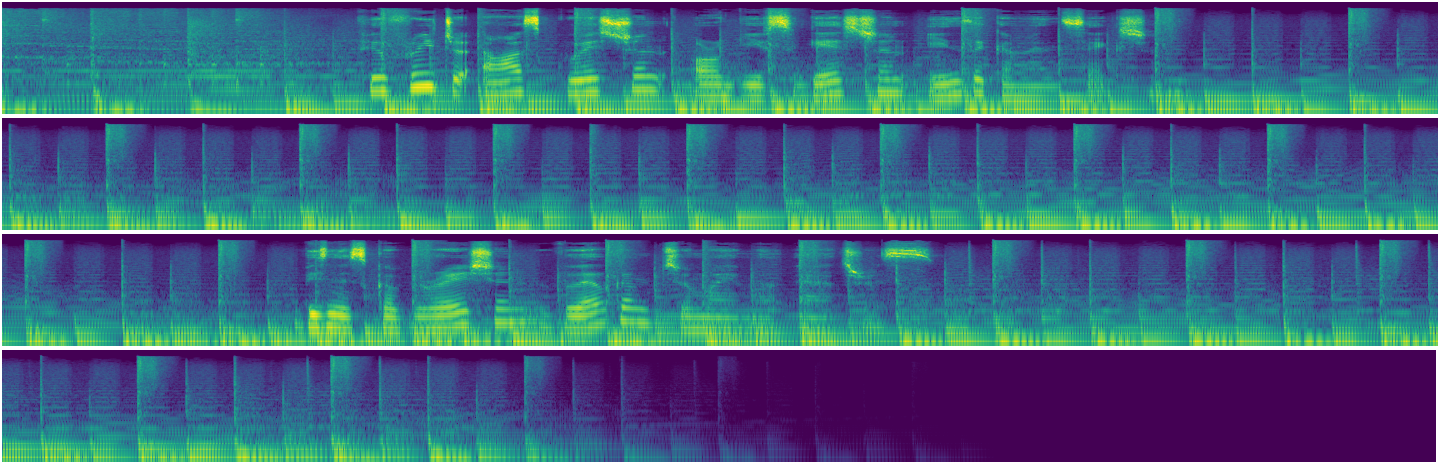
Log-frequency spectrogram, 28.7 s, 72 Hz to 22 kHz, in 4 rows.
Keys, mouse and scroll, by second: 0.6 Tab, 1.1-2.4 typing, 3.8 Tab, 4.3 Return, 4.7-6.3 typing, 7.3 ctrl+c, 7.8 ctrl+d, 8.9 click, 9.1-12.5 typing, 10.4 click, 12.2 click, 13.6 space, 14.0 space, 14.9 space, 15.2 space, 16.3 space, 16.7 click, 17.0 right click, 18.9 click, 19.9 click, 20.2-21.5 typing, 22.5 click, 22.7 click, 23.2 space, 25.2 space, 25.6 middle click, 25.9 space, 27.0 space, 27.2 middle click, 28.6 space.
